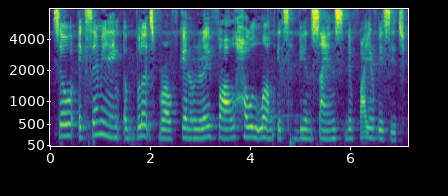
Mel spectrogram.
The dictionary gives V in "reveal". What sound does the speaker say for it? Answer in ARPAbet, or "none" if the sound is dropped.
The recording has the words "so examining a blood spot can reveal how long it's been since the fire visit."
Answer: F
